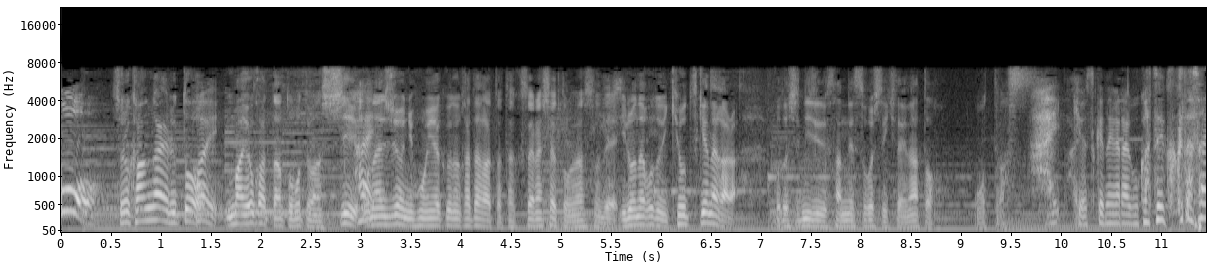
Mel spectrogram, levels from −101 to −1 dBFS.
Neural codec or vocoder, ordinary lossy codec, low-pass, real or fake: none; none; 7.2 kHz; real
